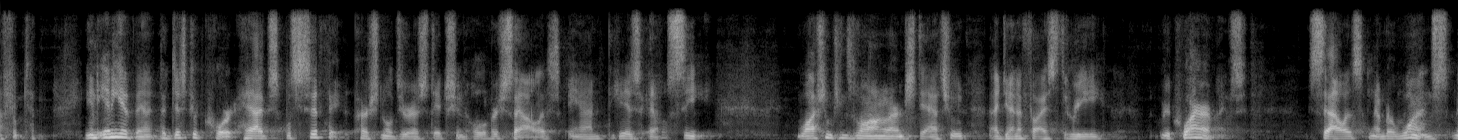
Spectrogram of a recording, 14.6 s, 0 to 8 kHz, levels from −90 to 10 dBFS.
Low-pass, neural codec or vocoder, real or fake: 7.2 kHz; codec, 24 kHz, 1.5 kbps, HILCodec; fake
